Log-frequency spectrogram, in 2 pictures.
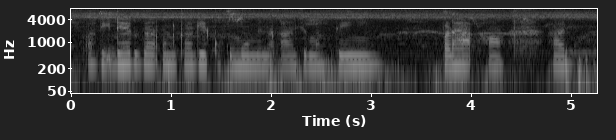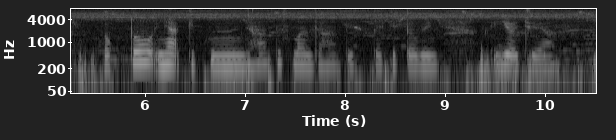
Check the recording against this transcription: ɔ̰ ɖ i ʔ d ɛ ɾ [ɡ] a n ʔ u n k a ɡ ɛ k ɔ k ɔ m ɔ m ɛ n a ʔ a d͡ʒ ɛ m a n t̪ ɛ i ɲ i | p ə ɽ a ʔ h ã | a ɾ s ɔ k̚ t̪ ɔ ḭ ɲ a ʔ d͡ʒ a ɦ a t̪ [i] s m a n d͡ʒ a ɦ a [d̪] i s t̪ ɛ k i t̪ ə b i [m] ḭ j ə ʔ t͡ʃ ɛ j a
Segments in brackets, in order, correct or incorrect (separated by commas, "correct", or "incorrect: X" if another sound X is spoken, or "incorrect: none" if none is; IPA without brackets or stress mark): correct, correct, incorrect: t̪, incorrect: ɲ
